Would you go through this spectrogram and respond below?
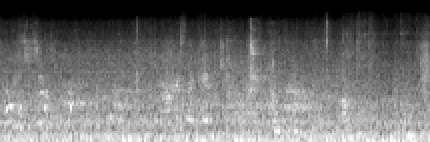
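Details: Dogs at play in a shelter yard at Pima Animal Care Center, Arizona, watched by trained handlers; faint, short yips and barks scattered through a steady background murmur of people's voices.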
